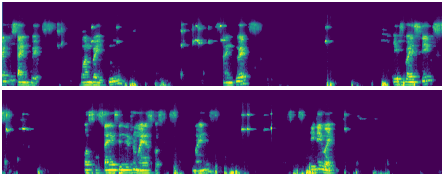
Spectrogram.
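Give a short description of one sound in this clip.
A man explains as he lectures.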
